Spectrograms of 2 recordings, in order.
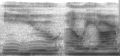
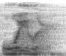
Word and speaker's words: Euler: to use is we're going to look at euler diagrams and i know it's kind of weird the name is spelled e-u-l-e-r but it's pronounced euler it's pronounced euler okay so we're gonna we're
